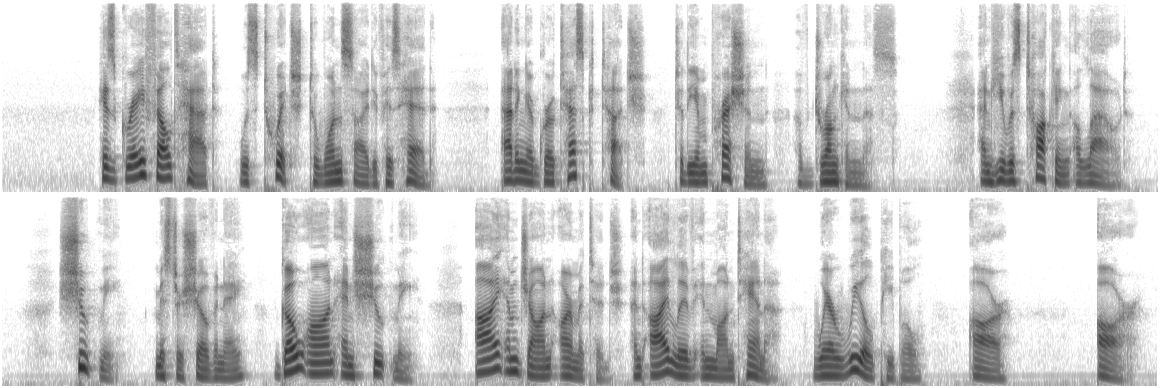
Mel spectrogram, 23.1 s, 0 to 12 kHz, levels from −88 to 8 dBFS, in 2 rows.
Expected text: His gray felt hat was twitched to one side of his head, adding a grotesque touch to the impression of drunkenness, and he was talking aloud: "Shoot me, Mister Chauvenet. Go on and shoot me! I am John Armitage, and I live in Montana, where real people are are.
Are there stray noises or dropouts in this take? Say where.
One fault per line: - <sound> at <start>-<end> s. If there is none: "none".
none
